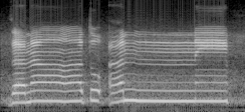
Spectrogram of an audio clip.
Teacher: اب نون ساکن کے بعد تا آ رہا ہے تو یہاں پہ اخفا کی صورت میں غنہ کریں گے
